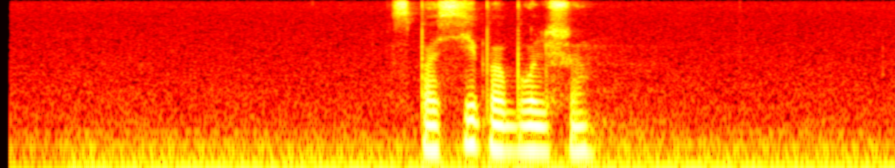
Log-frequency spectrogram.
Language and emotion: Russian, neutral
